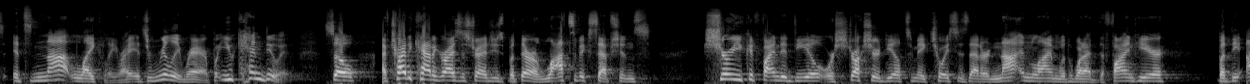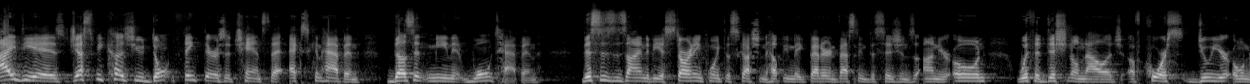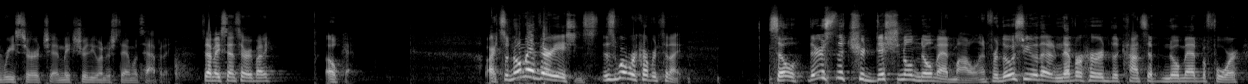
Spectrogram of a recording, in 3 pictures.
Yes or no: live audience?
yes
